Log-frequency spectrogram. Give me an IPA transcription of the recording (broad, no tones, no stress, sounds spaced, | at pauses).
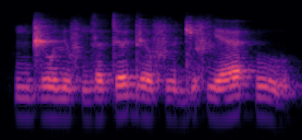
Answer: n d͡ʒ o lʲ o f n z œ t ø d e ə̯ f i ə̯ ɡʲ e f lʲ æ | u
